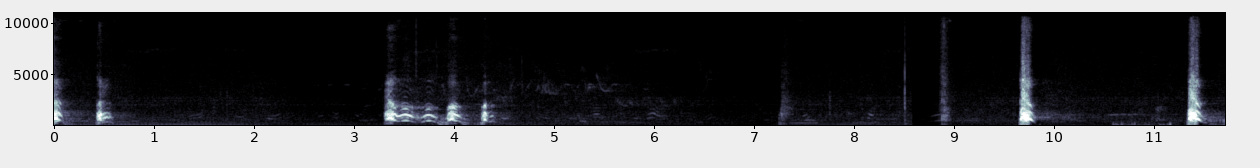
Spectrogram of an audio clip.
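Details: Japanese Spitz dog giving scattered sharp barks, a short burst of several yelps around the middle and two loud single barks near the end, separated by long quiet gaps indoors.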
